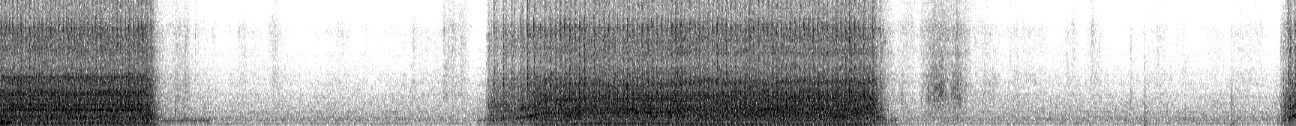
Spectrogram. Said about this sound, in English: Now we're sewing this back side of ribbon, which is the top ribbon.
